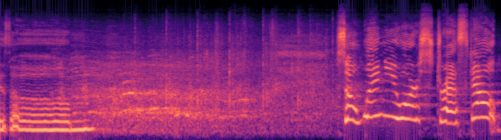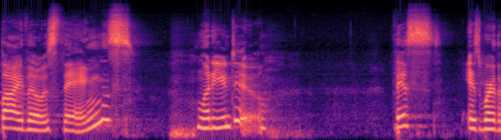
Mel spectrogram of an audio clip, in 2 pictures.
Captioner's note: laughter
